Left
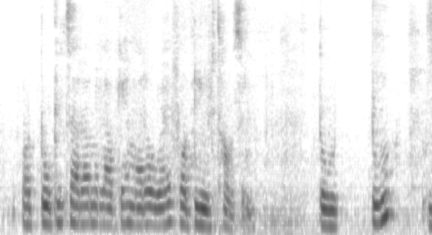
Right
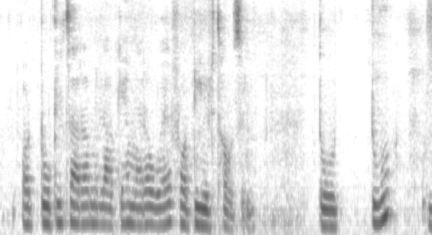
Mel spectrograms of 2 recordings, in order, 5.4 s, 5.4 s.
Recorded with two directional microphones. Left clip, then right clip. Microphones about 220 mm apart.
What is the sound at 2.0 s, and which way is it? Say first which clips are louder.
Speech: left 4 dB; 55° right (ahead or behind).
